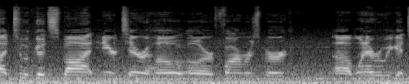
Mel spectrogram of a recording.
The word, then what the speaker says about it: Terre Haute: Terre Haute.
